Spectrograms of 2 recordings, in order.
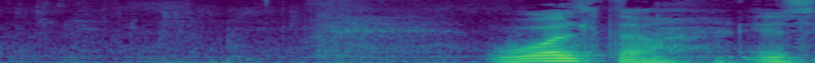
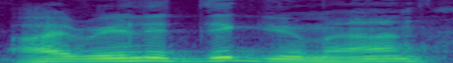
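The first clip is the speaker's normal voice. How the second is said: brash, loud, cocky shout at God; bold, loud demand to God; 7 dB louder than usual. Retold or imitated. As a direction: yell it up to heaven, full of swagger. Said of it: "and shouts".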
